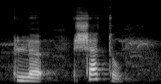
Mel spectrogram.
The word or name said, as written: le chateau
